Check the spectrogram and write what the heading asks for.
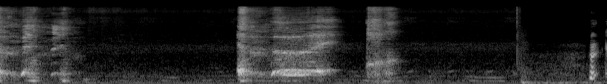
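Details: Several short, harsh coughs in quick bursts, some with throat clearing, against faint room noise, from a cough compilation.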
